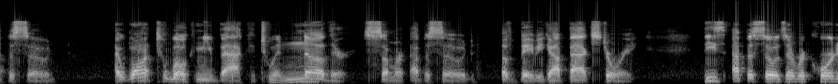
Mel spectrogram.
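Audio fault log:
Throughout, block size mismatch (padded): a steady buzz at about 47 Hz sits under the speech, which also drags about 6% slow while keeping roughly its normal pitch. The room noise stays about 40 dB below the speech. One stage hands over blocks shorter than the next stage reads, and the shortfall is filled with silence. This inserts a tiny gap once per block, and the gap rate fits a 1024-sample read block. Those gaps stretch the timing without shifting pitch.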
